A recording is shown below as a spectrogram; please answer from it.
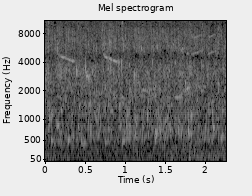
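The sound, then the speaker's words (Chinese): Flowing stream water: a soft, continuous trickle and babble, faint and even throughout. “听着小溪的流水声，伴随着鸟儿 在枝头的鸣叫，”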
